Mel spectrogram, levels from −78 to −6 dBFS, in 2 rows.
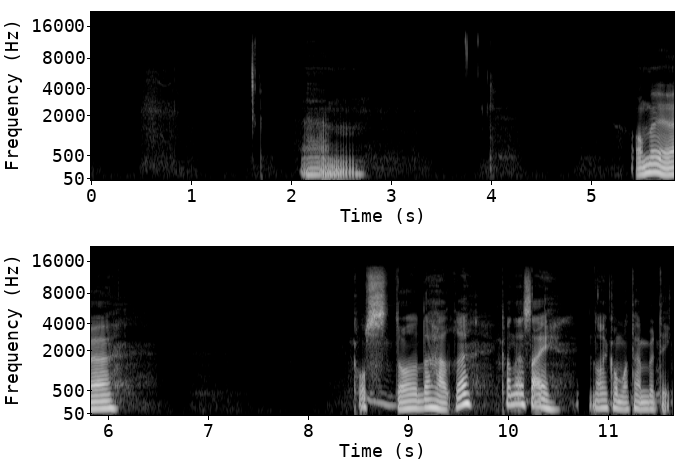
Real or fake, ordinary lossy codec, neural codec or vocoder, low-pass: real; none; none; 14.4 kHz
